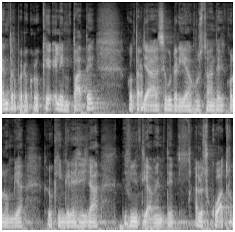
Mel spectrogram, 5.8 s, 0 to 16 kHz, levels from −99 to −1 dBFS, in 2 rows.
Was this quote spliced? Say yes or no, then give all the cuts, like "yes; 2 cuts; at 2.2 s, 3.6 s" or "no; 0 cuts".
yes; 1 cut; at 1.7 s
